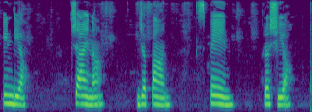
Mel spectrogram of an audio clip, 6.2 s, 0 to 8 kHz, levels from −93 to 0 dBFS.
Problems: none marked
